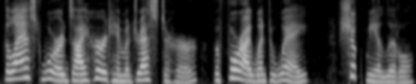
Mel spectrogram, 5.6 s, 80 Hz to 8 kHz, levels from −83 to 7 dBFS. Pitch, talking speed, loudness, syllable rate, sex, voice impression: 225 Hz, 185 wpm, -20 LUFS, 4.5 syllables/s, female, feminine, slightly adult-like, tensed, slightly powerful, slightly clear, slightly sincere, slightly friendly, slightly unique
